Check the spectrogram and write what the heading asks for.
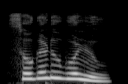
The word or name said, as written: ಸೊಗಡುಗೊಳ್ಳು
